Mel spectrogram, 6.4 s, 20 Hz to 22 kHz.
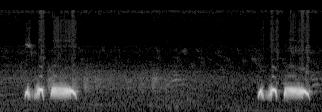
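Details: Fight-provoking call of a caged decoy spotted dove: two short curved coos then one steady drawn-out hoot, the phrase given twice about 4.5 seconds apart.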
